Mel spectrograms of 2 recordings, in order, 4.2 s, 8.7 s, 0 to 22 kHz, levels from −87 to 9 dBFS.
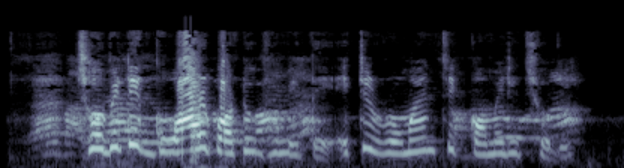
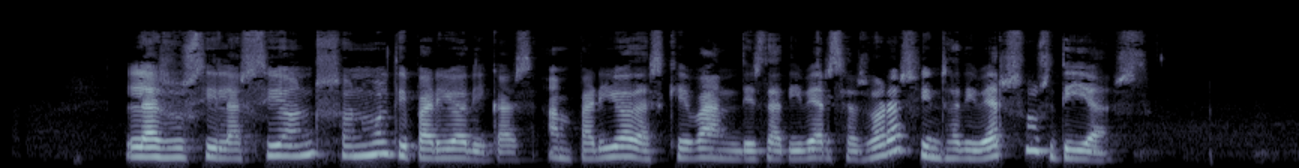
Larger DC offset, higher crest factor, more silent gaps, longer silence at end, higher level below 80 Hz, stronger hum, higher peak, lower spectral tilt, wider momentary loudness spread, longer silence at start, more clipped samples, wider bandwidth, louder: neither; second, 18 dB vs 26 dB; neither; second, 0.3 s vs 1.05 s; first, -66 dBFS vs -82 dBFS; neither; first, 0 dBFS vs -4 dBFS; second, -1 dB/octave vs -3.5 dB/octave; first, 22 LU vs 8 LU; second, 0.25 s vs 0.85 s; neither; about the same, 11.5 kHz vs 11.5 kHz; first, -14 LUFS vs -28 LUFS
